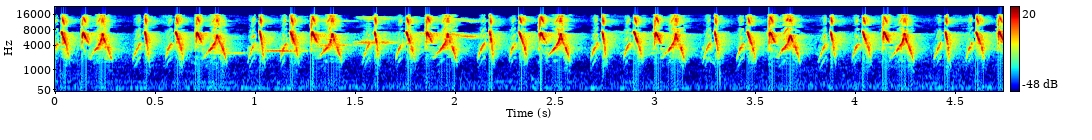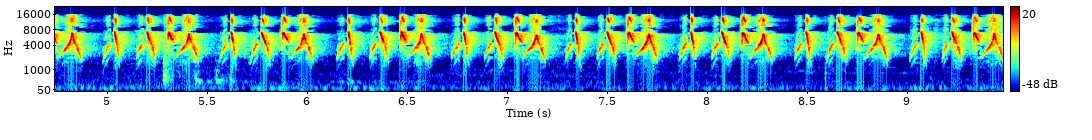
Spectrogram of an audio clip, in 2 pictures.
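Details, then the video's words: Bar-winged prinia in lively song: rapid series of thin, high chirps and tweets, about two per second, running continuously without pause. "CIGUN GACOR"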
